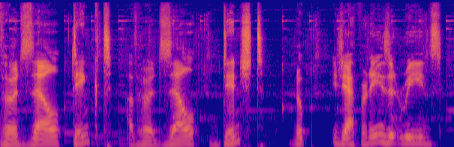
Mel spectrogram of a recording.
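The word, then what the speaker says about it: Dincht: So it seems when localizing they took some creative liberties by adding a CHT at the end of Din. But in English, if that was a real surname, that T would in fact be silent. It would be, without debate, Zell Dinch.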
